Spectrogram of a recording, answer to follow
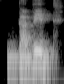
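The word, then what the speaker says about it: דָּוִד: é um pontinho e Mesmo não tendo aqui sendo a mesma letra não tendo esse pontinho da GU o som vai permanecer o mesmo desta forma você vai ter justamente esta esta pronúncia David David o nome claro de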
